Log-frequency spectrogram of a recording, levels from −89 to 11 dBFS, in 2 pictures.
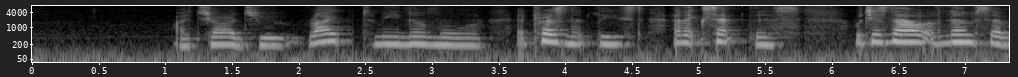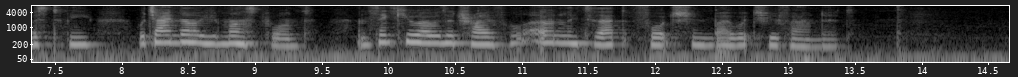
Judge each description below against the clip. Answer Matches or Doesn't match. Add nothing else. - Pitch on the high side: Matches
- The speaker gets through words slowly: Doesn't match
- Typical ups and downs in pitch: Matches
